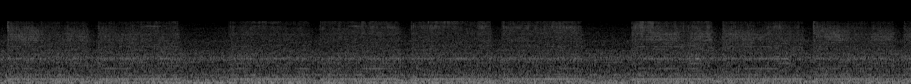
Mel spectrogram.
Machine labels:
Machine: slide rail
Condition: abnormal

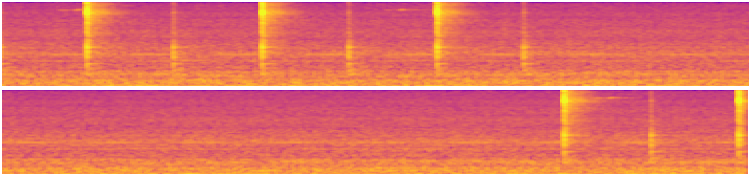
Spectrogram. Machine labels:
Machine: valve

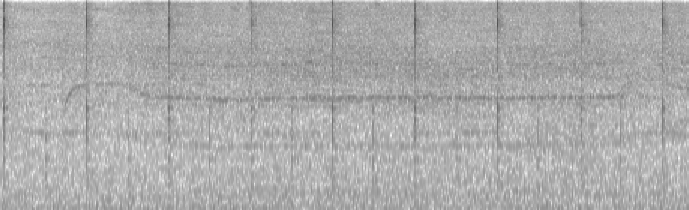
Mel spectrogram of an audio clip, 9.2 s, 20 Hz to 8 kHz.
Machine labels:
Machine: valve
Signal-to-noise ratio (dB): 0 dB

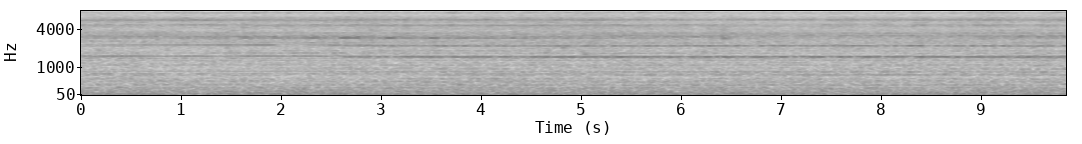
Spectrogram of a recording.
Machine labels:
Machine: pump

